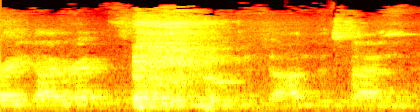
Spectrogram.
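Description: A man clearing his throat once, a short loud rasp about two-thirds of a second in, between broken fragments of a man's speech.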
